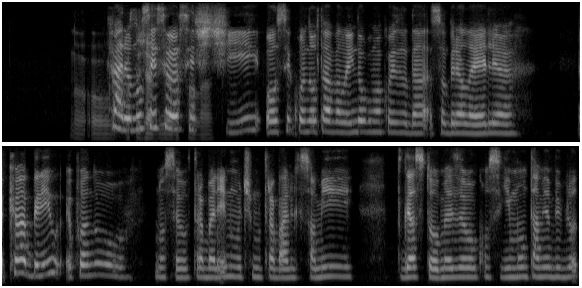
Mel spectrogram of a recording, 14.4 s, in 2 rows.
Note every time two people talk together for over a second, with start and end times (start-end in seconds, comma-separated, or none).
1.3-2.7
